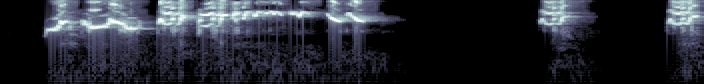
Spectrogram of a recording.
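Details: Contest-singing Oriental magpie-robin gives a dense burst of varied warbled and whistled notes, then falls silent except for two brief chirps.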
